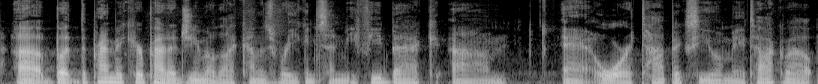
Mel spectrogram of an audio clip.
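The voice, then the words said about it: Whispering, low volume voice. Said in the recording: “if you hear me whispering, that's because uh, one of my children uh, is asleep about 20 feet from me in a different room, so I'm going to try and keep my volume down”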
